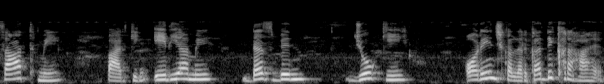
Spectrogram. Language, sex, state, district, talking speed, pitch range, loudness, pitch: Hindi, female, Madhya Pradesh, Dhar, 130 wpm, 190-250 Hz, -15 LUFS, 230 Hz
